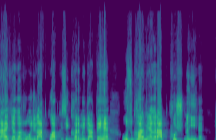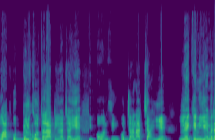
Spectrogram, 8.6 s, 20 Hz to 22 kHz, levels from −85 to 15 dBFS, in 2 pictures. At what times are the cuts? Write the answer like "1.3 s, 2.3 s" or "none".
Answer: 6.1 s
